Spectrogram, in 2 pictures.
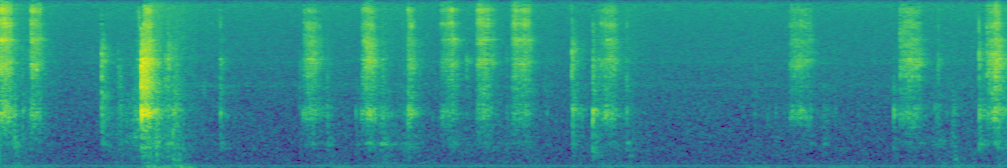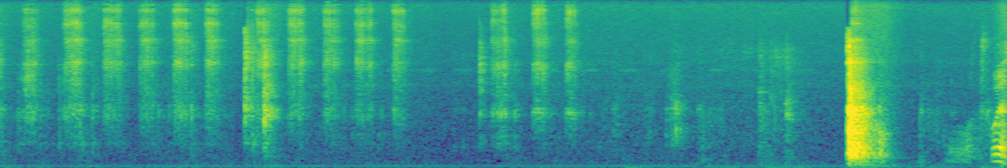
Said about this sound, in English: Loosen these bolts on each. Two on the lower clamp, two on the upper clamp.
